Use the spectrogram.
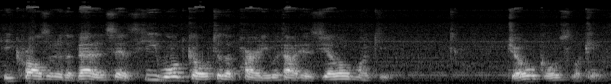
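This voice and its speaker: A man's voice: medium pitch, normal speed, mellow. Man reading a picture book, roomy distant recording. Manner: explains patiently, asks the child questions. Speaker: father reading a story to a child. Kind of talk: read-aloud picture book storytelling with casual asides. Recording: roomy, distant mic, faint background noise.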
